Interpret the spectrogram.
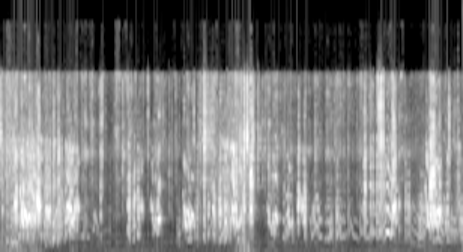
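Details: Pet budgies chirping; continuous high twittering chatter in rising bursts, one dull thud midway.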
